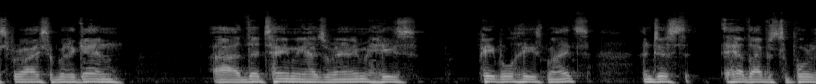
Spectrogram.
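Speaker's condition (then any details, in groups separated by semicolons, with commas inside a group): Motor neurone disease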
